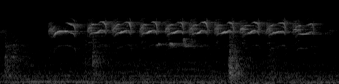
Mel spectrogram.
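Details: Brown-throated sunbird song used to lure and train birds: a very high, rapid rattling trill of sharp metallic notes, about four per second, with one brief click partway through.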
